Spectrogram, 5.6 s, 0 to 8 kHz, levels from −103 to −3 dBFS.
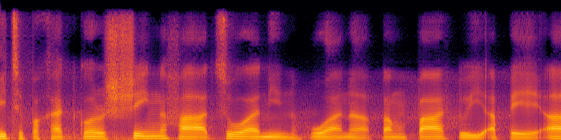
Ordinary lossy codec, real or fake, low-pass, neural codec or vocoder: none; fake; 7.2 kHz; codec, 24 kHz, 0.9 kbps, WavTokenizer, large speech release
